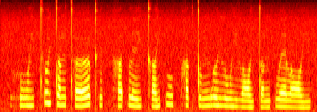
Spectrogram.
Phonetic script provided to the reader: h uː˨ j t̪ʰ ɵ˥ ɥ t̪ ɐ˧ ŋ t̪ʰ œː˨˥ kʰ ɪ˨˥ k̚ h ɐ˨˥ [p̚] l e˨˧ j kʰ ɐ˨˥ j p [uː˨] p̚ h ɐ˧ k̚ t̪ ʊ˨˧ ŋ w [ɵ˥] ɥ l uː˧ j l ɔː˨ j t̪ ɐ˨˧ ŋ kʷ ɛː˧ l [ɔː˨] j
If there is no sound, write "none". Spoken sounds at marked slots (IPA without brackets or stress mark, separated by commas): t̚, uː˥, ɵ˥, ɔː˨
